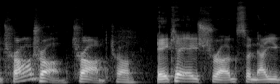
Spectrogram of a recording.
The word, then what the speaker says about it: Traub: Traub.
